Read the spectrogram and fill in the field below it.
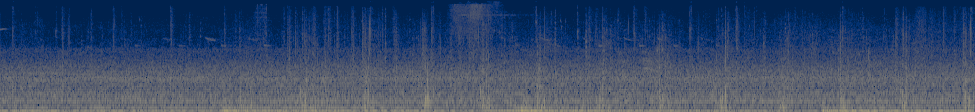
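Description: Several pairs of boots march in step on a dirt path.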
